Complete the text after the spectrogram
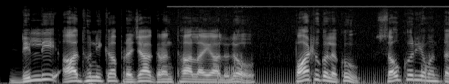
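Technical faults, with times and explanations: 1.67–4.49 s, video or display buzz: just after "ఢిల్లీ ఆధునిక ప్రజా" a 50 Hz field-rate buzz with hash appears, about 20 dB below the speech, plus a 15.6 kHz line-rate whine, from display circuitry coupling into the audio.
2.17–2.52 s and 4.21–4.30 s, DAB burbling: short blips of noise in single sub-bands. Weak reception let bit errors past error correction into the MP2 frames, roughly one percent at worst.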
